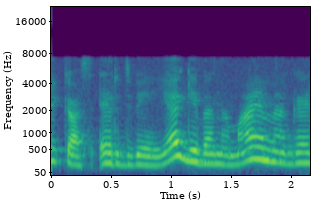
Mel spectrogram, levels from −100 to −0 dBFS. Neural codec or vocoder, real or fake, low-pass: none; real; 7.2 kHz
